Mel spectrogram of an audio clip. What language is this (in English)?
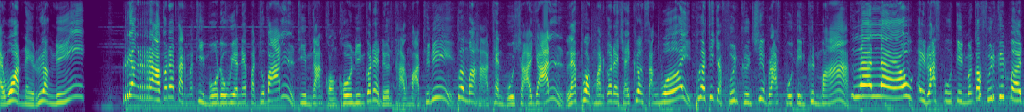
Thai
